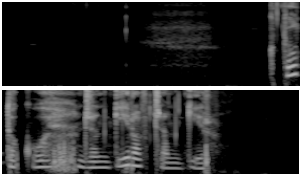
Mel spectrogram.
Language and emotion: Russian, sad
